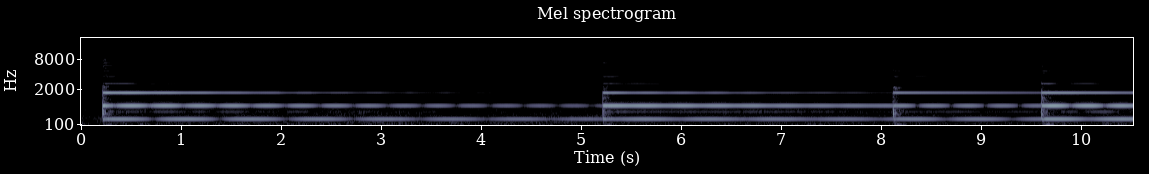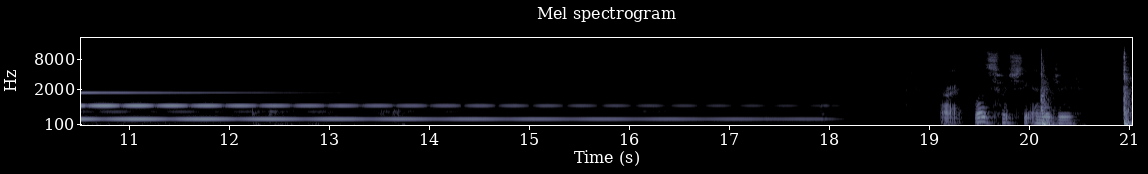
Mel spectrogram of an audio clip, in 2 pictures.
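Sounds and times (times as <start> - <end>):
singing bowl struck and ringing: 0.2 - 18.1.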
